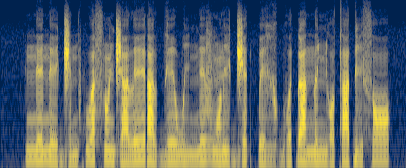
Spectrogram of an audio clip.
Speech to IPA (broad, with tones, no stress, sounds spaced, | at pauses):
n eː˦ n eː˨ d͡ʒ ɛ˨ n kʷ a˦ s ɔ̃˦ d͡ʒ a˧ l eː˦ ɾ a˨ l d eː˧ w i˨ ŋ e˦ v ɔ̃˦ ɾ i˧ d͡ʒ ɛ˦ k͡p e˨ ɣ ɨ˨ ɡʷ ɛ˧ ɗ a˦ n ə˦ ɲ ɔ˧ t a˦ ɗ i˨ s ɔ˦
